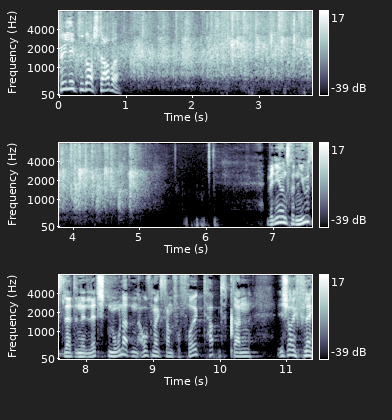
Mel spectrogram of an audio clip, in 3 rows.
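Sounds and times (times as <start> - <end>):
speech: 0.0 - 1.1, 6.9 - 11.3
audience applause: 0.0 - 5.3.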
